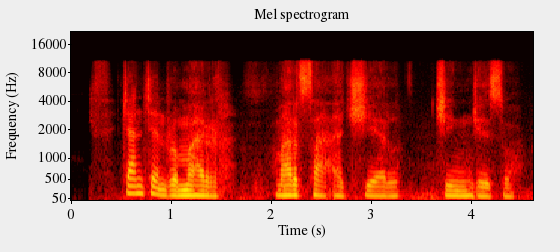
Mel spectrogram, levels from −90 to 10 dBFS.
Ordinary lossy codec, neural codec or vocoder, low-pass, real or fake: none; codec, 16 kHz in and 24 kHz out, 0.6 kbps, FocalCodec, streaming, 2048 codes; 10.8 kHz; fake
